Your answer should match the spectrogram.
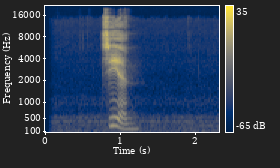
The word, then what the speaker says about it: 件: The pronunciation is a falling tone. Listen. 件件 Great.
